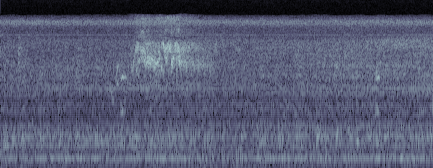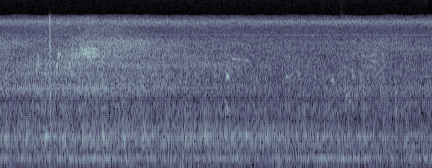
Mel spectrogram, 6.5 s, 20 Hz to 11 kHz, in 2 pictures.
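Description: New Holland TC54 combine harvester and a tractor running together, a steady engine drone with a constant hum.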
